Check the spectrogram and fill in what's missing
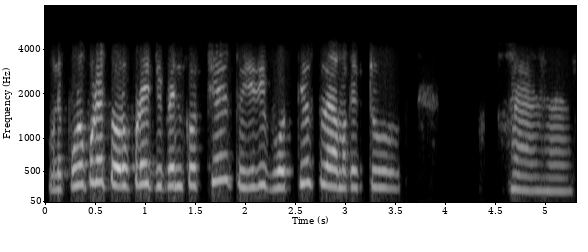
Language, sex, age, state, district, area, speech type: Bengali, female, 45-60, West Bengal, Darjeeling, rural, conversation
